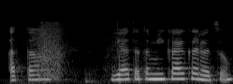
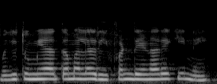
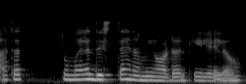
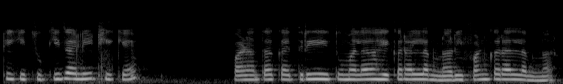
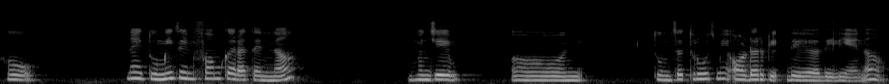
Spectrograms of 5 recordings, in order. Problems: background sounds at intervals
